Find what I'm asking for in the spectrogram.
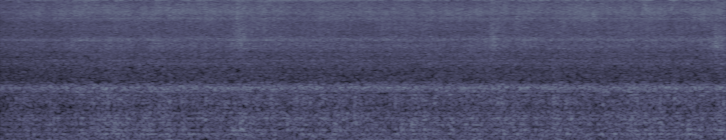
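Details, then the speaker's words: Pressure canner processing tomato sauce, heating before the regulator rocks: soft steady hiss/whistle of steam venting with no rocking rhythm yet; pressure building normally. "Now you can hear the whistling. That's letting you know that that steam and that pressure is building up."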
